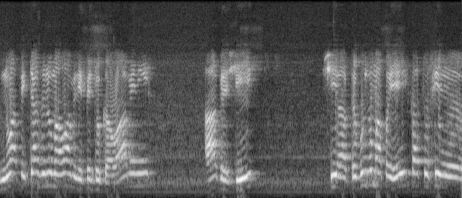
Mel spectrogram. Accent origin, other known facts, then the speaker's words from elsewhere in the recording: Coltău, Maramureș County, Romania; da, sunt de la Coltău și de la județul Maramureș, lângă Baia Mare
